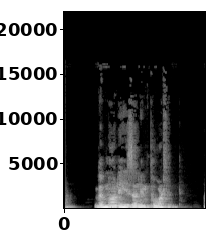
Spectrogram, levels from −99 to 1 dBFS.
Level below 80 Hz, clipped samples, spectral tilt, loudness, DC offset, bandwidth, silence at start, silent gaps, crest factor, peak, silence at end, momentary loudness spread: -50 dBFS; under 0.1%; -8.5 dB/octave; -14 LUFS; under 0.1%; 9.2 kHz; 0.05 s; none; 14 dB; -2 dBFS; 0.45 s; 8 LU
